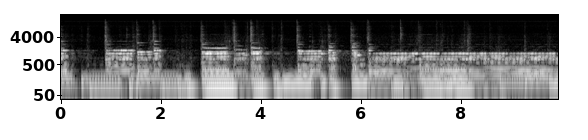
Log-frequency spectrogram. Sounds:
music

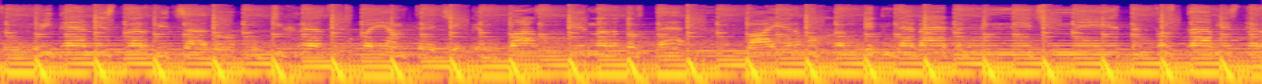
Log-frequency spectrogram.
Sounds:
music

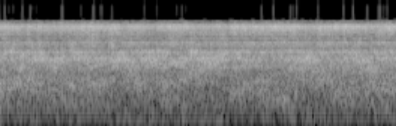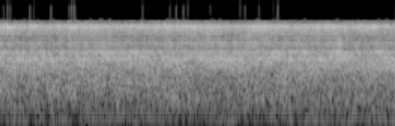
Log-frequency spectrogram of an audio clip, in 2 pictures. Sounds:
outside, rural or natural, vehicle

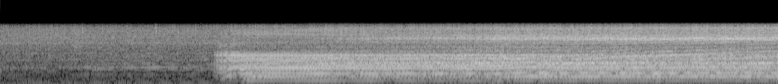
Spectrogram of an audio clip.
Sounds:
hum, mains hum

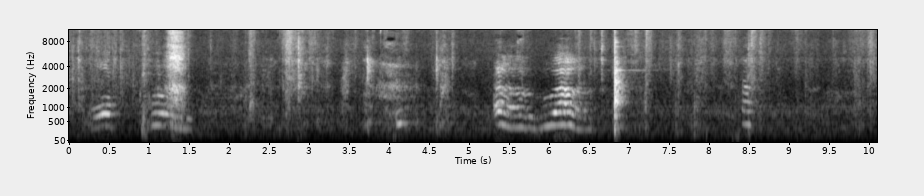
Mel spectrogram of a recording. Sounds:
outside, rural or natural, speech

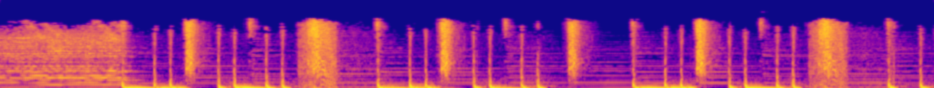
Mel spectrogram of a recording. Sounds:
music

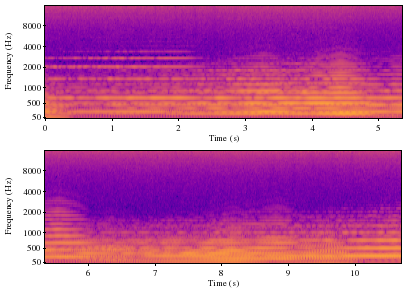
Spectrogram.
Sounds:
music

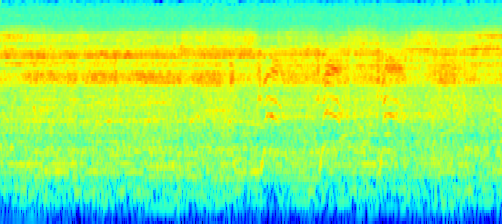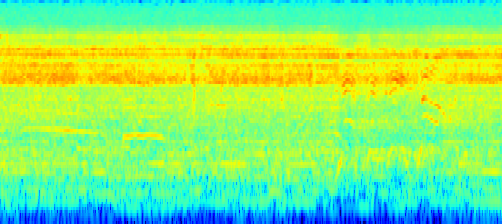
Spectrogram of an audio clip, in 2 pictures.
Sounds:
speech, music

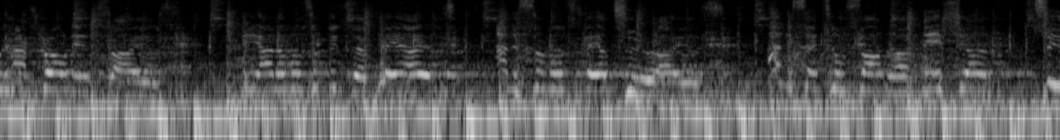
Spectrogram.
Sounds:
music

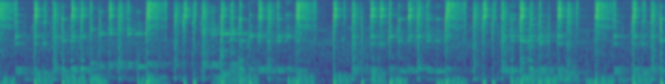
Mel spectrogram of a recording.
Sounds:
music

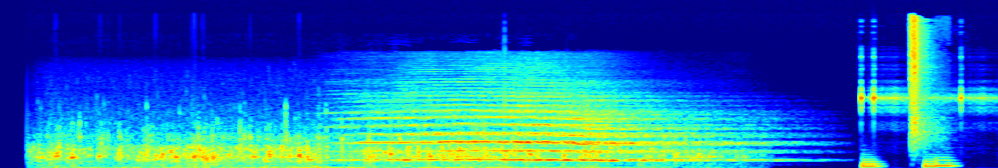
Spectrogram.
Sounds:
music, whale vocalization

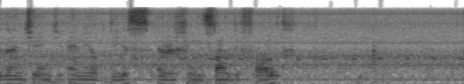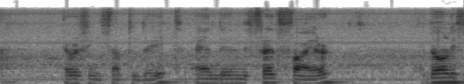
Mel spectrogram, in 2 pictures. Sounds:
speech

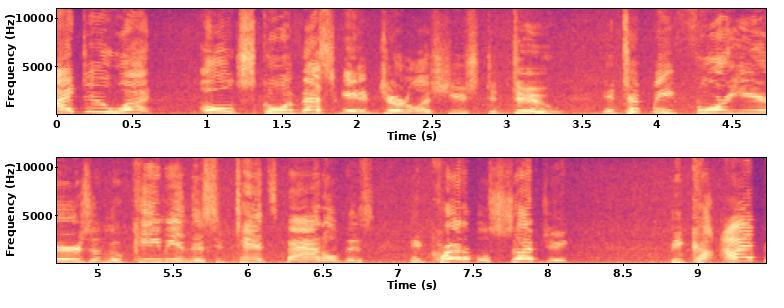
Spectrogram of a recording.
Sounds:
speech

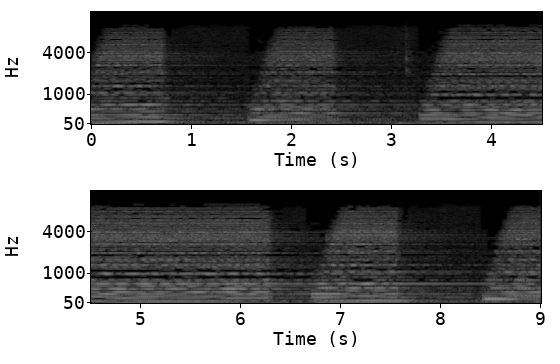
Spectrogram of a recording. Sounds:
dubstep, electronic music, music

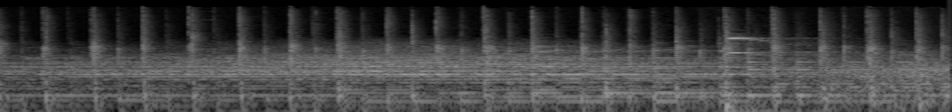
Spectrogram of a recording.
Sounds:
music

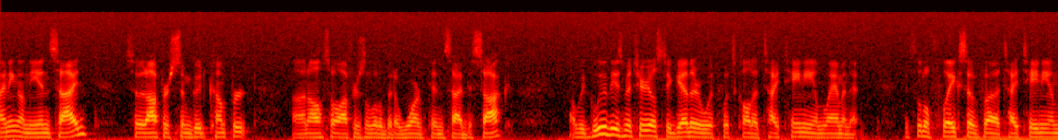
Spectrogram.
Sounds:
speech

